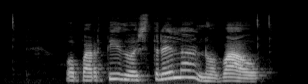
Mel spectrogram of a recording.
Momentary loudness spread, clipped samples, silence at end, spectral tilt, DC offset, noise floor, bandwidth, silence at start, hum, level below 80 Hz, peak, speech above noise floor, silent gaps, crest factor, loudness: 12 LU; under 0.1%; 0.45 s; -5.5 dB/octave; under 0.1%; -62 dBFS; 11.5 kHz; 0.65 s; none; -64 dBFS; -2 dBFS; 41 dB; none; 20 dB; -21 LUFS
